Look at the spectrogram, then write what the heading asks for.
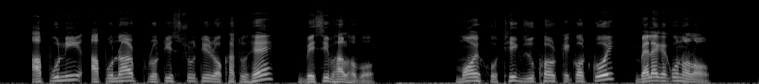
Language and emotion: Assamese, angry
